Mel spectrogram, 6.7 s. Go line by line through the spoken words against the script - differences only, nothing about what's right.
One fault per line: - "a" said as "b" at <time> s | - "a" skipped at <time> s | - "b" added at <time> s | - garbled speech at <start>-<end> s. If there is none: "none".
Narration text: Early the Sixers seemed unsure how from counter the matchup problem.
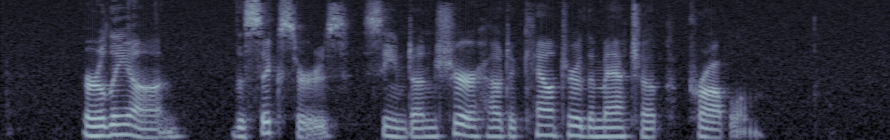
- "on" added at 1.0 s
- "from" said as "to" at 3.8 s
